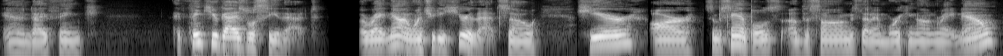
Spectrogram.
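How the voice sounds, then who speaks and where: A man hosting his own podcast, talking earnestly in a casual monologue, often pausing on fillers. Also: medium pitch, animated, a bit bright. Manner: earnest, hesitant with many fillers. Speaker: podcast host.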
